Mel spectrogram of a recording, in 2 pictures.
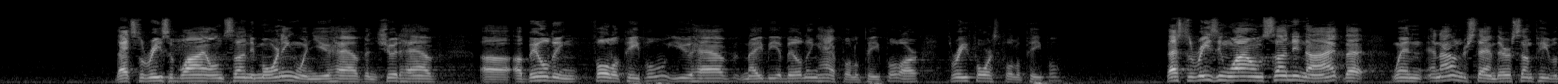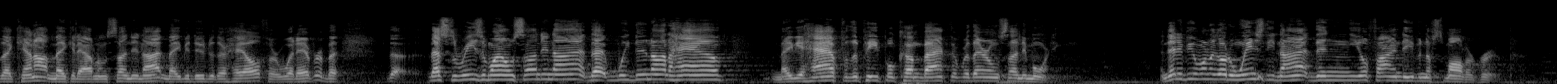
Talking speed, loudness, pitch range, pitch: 210 wpm, -28 LUFS, 130-180 Hz, 150 Hz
